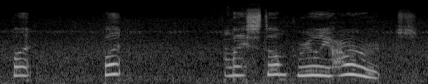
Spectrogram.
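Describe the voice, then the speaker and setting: Over clear background noise, a female-sounding put-on character voice pitches itself extremely high. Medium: dub. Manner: whiny.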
